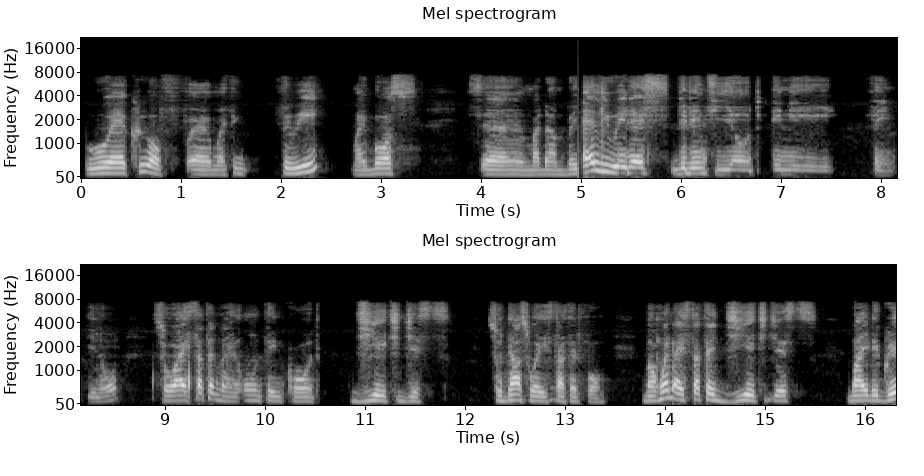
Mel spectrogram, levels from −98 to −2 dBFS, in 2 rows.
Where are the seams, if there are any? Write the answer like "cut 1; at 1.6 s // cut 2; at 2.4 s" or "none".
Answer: cut 1; at 5.0 s

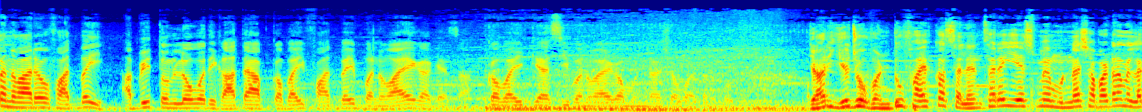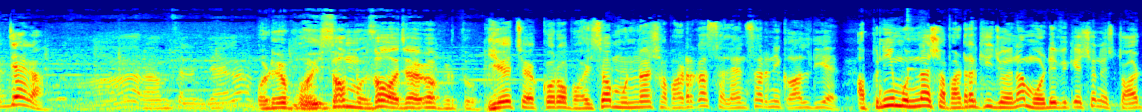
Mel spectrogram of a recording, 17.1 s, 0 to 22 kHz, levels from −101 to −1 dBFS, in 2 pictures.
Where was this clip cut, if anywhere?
cut 1; at 5.9 s // cut 2; at 14.9 s

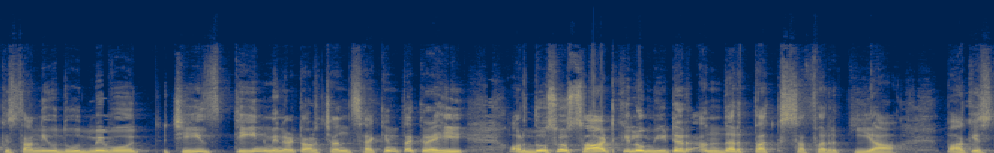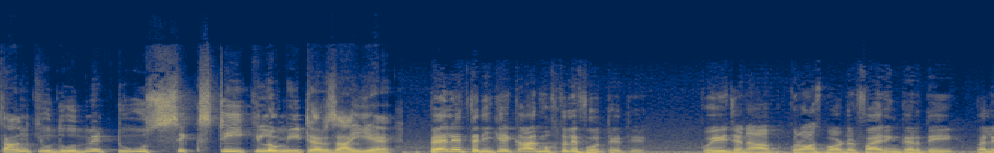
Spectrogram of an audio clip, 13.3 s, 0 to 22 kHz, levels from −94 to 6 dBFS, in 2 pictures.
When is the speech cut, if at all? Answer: cut 1; at 9.3 s

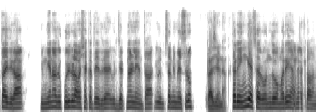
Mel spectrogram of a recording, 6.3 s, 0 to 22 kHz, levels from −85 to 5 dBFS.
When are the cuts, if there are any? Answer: cut 1; at 4.5 s

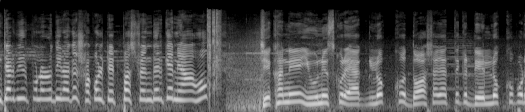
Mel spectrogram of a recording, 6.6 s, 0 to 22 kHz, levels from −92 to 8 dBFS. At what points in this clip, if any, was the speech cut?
cut 1; at 2.8 s

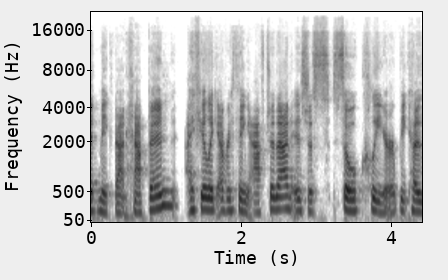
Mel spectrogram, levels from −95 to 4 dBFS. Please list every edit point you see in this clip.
cut 1; at 1.1 s

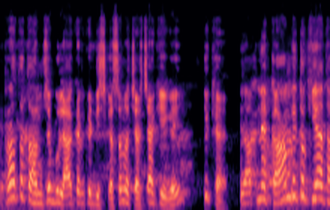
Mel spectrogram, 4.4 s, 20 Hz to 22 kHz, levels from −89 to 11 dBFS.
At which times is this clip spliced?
cut 1; at 3.2 s

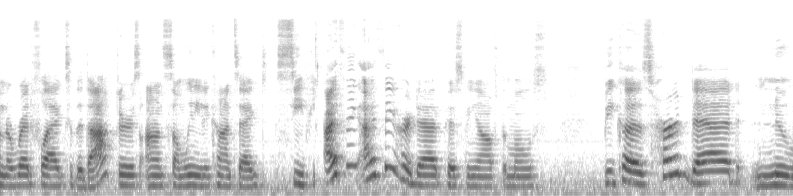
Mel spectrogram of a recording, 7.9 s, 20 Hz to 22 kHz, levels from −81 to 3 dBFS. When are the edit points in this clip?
cut 1; at 3.1 s

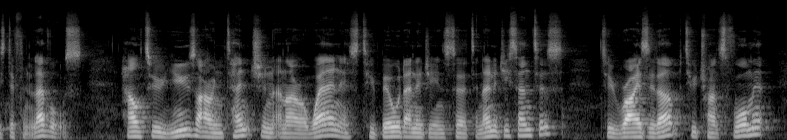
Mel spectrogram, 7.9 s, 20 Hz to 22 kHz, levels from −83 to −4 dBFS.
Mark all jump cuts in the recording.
none

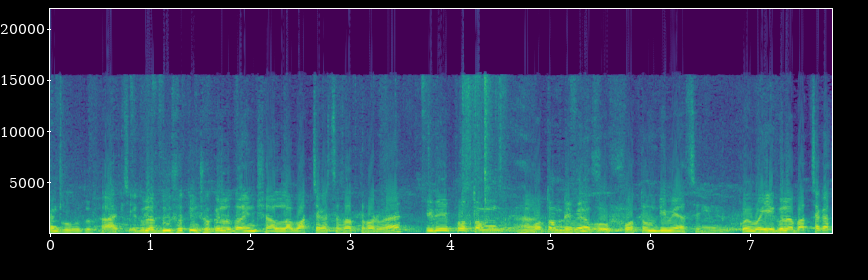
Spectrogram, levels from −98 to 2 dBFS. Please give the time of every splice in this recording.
none

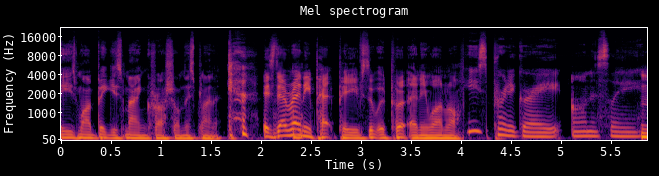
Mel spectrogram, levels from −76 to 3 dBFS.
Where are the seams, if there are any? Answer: cut 1; at 1.6 s // cut 2; at 4.0 s

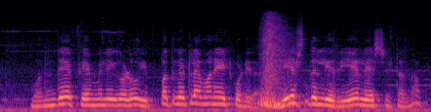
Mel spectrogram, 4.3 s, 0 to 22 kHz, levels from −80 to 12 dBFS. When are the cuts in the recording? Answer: cut 1; at 2.7 s

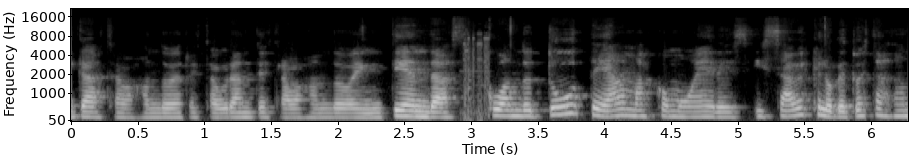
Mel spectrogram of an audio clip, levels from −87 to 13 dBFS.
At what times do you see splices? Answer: cut 1; at 3.0 s

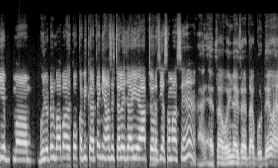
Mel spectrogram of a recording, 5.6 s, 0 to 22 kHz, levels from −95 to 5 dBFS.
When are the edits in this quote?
none

